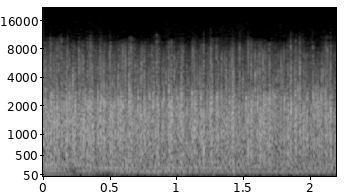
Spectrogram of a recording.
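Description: An audience claps loudly in dense, continuous applause to welcome a singer at a televised SA RE GA MA music show.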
